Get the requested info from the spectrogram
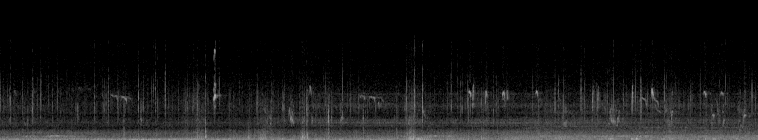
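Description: Small birds at a bird feeder giving short, faint chirps on and off, with a few sharp knocks now and then.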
